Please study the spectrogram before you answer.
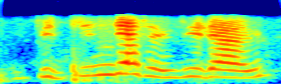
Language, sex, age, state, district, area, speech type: Bodo, female, 18-30, Assam, Chirang, rural, conversation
